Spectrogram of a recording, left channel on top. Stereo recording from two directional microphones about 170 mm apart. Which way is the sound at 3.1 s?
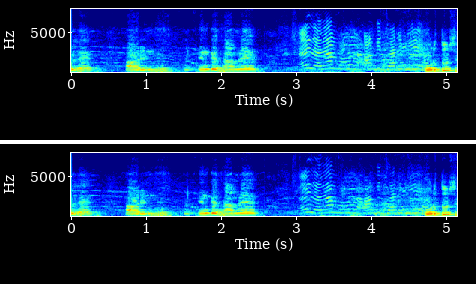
20° right (ahead or behind).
